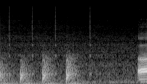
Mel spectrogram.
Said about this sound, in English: I'm going next door and knocking on the door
